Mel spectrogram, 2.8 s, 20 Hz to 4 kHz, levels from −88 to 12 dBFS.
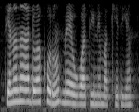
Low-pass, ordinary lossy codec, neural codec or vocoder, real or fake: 3.6 kHz; none; none; real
